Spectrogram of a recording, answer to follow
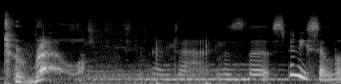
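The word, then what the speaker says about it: Turel: Which is pronounced Terrell!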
